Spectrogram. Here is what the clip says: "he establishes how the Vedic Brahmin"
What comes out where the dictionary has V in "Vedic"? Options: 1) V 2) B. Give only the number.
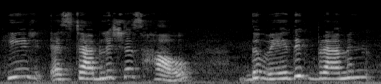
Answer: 1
